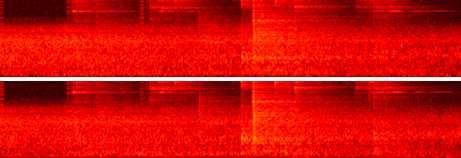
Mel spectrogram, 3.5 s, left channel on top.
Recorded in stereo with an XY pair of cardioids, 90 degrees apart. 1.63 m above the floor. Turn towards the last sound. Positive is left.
turn(degrees=-60)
